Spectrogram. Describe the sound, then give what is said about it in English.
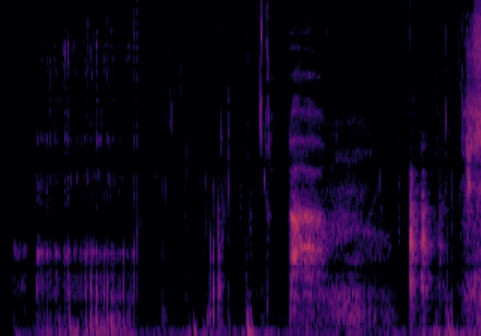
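Quiet mouth sounds of someone sipping a turmeric drink, with soft slurps and swallows followed by a breathy exhale, no talking. “In fact, I'm going to take a sip right now.”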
